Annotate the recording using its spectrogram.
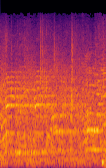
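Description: Ice hockey play in a rink: a couple of sharp knocks of stick and puck over overlapping shouting and chatter from players and spectators.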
